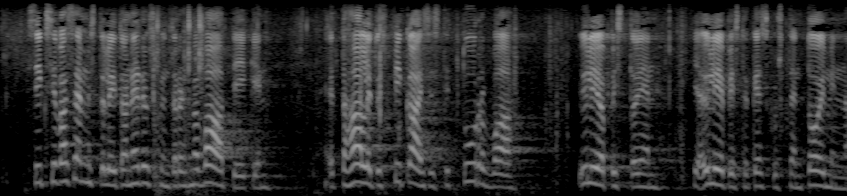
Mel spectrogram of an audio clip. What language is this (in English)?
Finnish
